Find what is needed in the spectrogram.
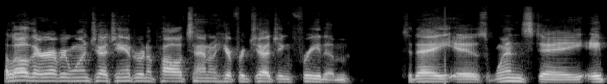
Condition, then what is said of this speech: No condition.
